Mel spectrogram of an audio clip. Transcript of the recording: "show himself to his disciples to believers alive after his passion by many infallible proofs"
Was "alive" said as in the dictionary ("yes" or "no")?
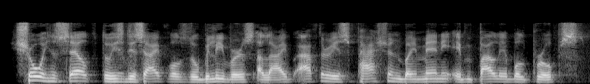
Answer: yes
